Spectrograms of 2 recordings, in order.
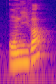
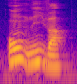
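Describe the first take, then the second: First: "On y va?" with "va" shooting up; rising question tune. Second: "On y va." as a statement, no question lift; affirmative tune. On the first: Teacher adding the question mark by voice, rising. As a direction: raise the tone on "On y va?" to ask. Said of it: "je monte le ton". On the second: Teacher showing the affirmative sentence, as a statement. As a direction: state "On y va." without rising on "va". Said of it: "c'est une phrase affirmative". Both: Shown as a demonstration.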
